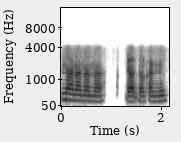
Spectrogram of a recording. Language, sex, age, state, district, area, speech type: Bengali, male, 45-60, West Bengal, Nadia, rural, conversation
